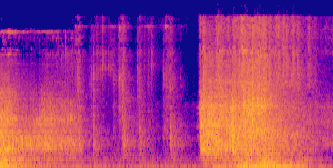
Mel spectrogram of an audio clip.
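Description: A diesel engine cranks with quick start spray, turning over unevenly for a few seconds, going quiet, then catching into a loud, steady running roar.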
